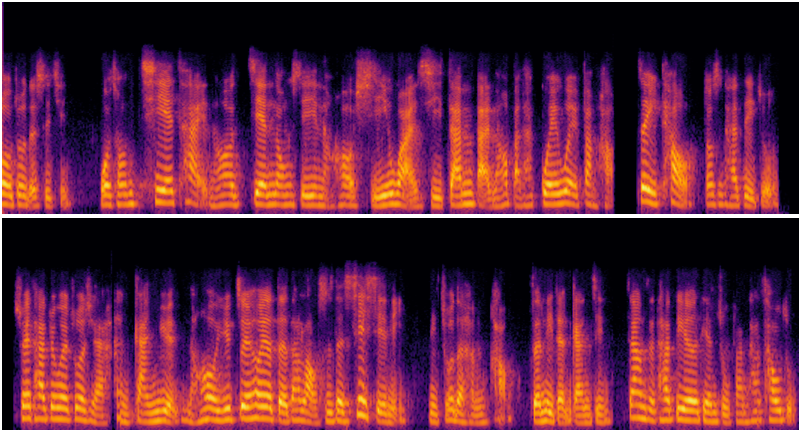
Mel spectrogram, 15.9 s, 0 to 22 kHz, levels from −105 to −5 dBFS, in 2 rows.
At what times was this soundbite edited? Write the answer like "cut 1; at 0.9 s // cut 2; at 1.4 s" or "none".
none

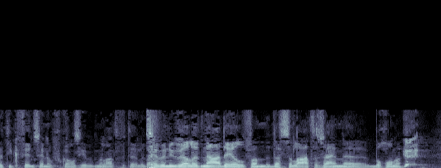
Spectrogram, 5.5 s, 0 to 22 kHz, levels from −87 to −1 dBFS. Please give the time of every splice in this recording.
cut 1; at 1.8 s // cut 2; at 3.1 s

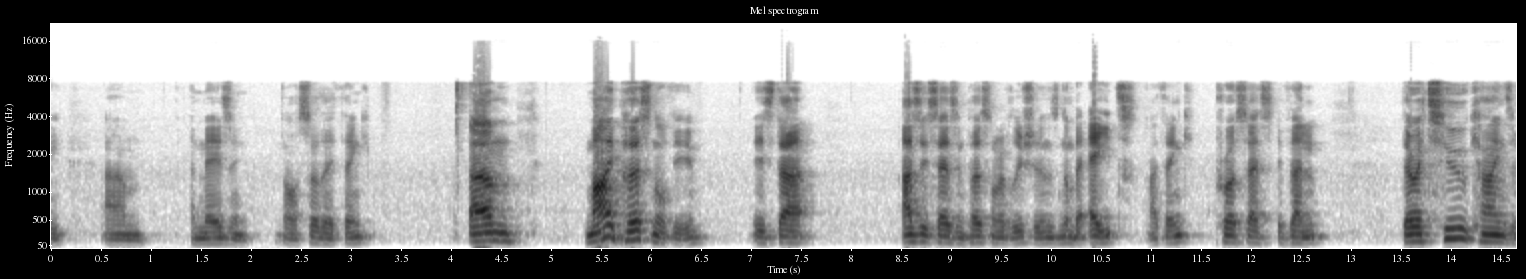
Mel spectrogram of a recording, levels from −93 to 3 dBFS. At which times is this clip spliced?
none

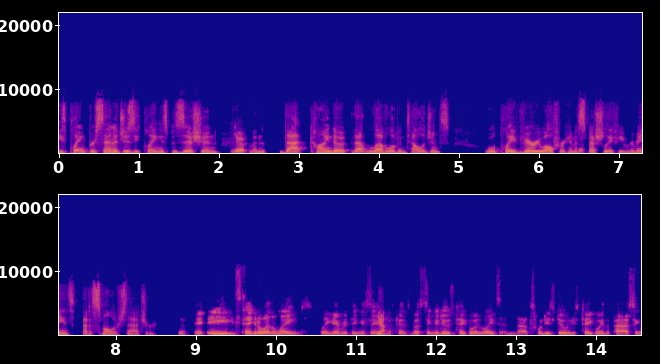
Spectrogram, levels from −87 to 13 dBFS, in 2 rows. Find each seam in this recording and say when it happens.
cut 1; at 2.4 s

